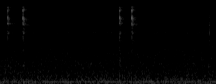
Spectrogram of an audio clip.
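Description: Computer mouse clicked twice, once at the start and again just past a second in. Each is a quick press-and-release double click sound, faint, over a steady low hum.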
